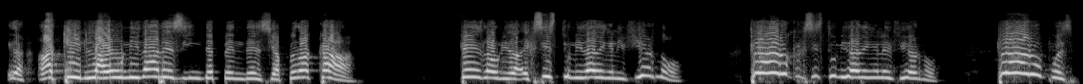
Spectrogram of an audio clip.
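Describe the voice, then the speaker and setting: A preacher with a notably high voice delivers a sermon. They pose questions and answer them, then leap from loud, high cries to low, quiet murmurs. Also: poor audio. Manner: asks and answers own rhetorical questions.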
